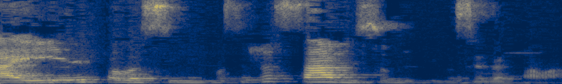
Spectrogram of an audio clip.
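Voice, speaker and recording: A woman with a somewhat breathy voice speaks at a fairly quick pace. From São Paulo state, Brazil. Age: 30s. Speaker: women's devotional preacher. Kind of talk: sermon.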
